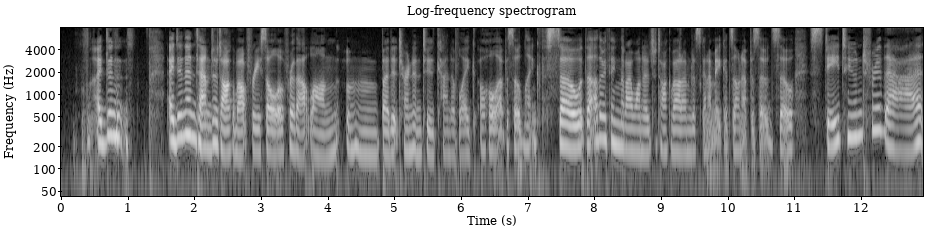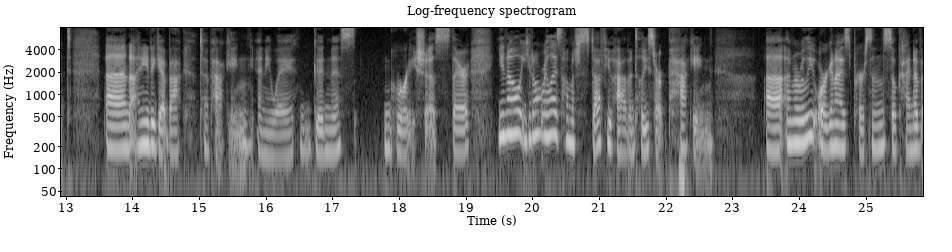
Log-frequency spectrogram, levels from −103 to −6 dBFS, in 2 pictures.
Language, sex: English, female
